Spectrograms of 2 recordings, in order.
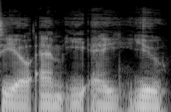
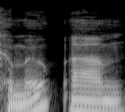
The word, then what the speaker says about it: Comeau: The other correction she offered was for the creator Michael Como, pronounced Comeau, which we pronounced, I think, Camus.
